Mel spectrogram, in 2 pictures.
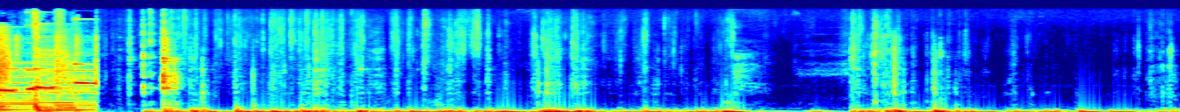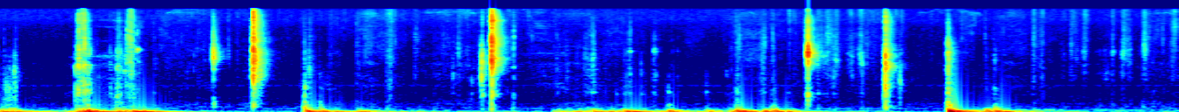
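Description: A crusty bread roll thumps softly on a wooden board.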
